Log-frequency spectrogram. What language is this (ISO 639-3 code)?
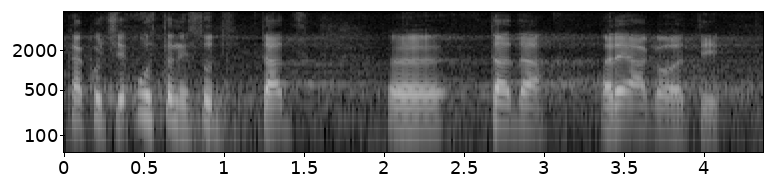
srp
